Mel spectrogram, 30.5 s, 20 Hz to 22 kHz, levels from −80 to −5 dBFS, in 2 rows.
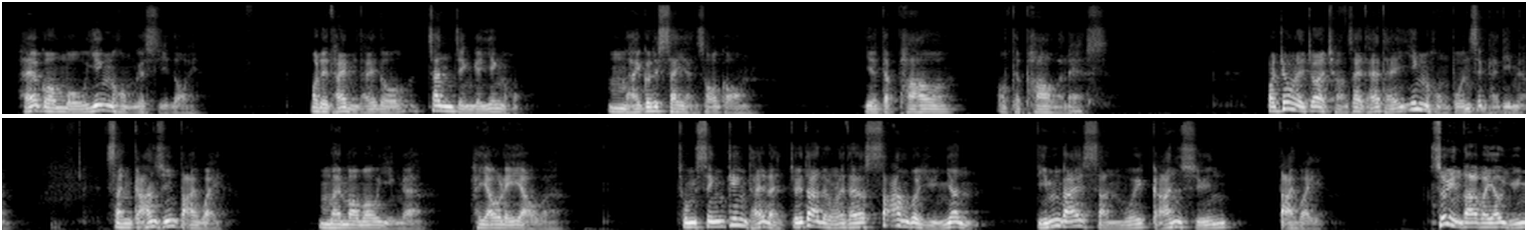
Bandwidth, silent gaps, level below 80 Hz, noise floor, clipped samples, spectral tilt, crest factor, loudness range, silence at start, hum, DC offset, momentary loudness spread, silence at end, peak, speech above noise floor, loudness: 19.5 kHz; none; -60 dBFS; -82 dBFS; under 0.1%; -6.5 dB/octave; 16 dB; 7 LU; 0.2 s; none; under 0.1%; 15 LU; 0 s; -8 dBFS; 60 dB; -22 LUFS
